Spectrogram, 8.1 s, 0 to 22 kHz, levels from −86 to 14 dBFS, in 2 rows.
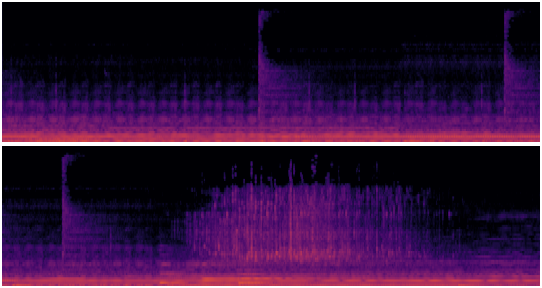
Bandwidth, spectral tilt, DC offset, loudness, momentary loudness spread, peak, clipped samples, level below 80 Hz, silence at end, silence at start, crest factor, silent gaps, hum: over 20 kHz; -5 dB/octave; under 0.1%; -34 LUFS; 4 LU; -18 dBFS; under 0.1%; -56 dBFS; 0 s; 0 s; 16 dB; none; none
